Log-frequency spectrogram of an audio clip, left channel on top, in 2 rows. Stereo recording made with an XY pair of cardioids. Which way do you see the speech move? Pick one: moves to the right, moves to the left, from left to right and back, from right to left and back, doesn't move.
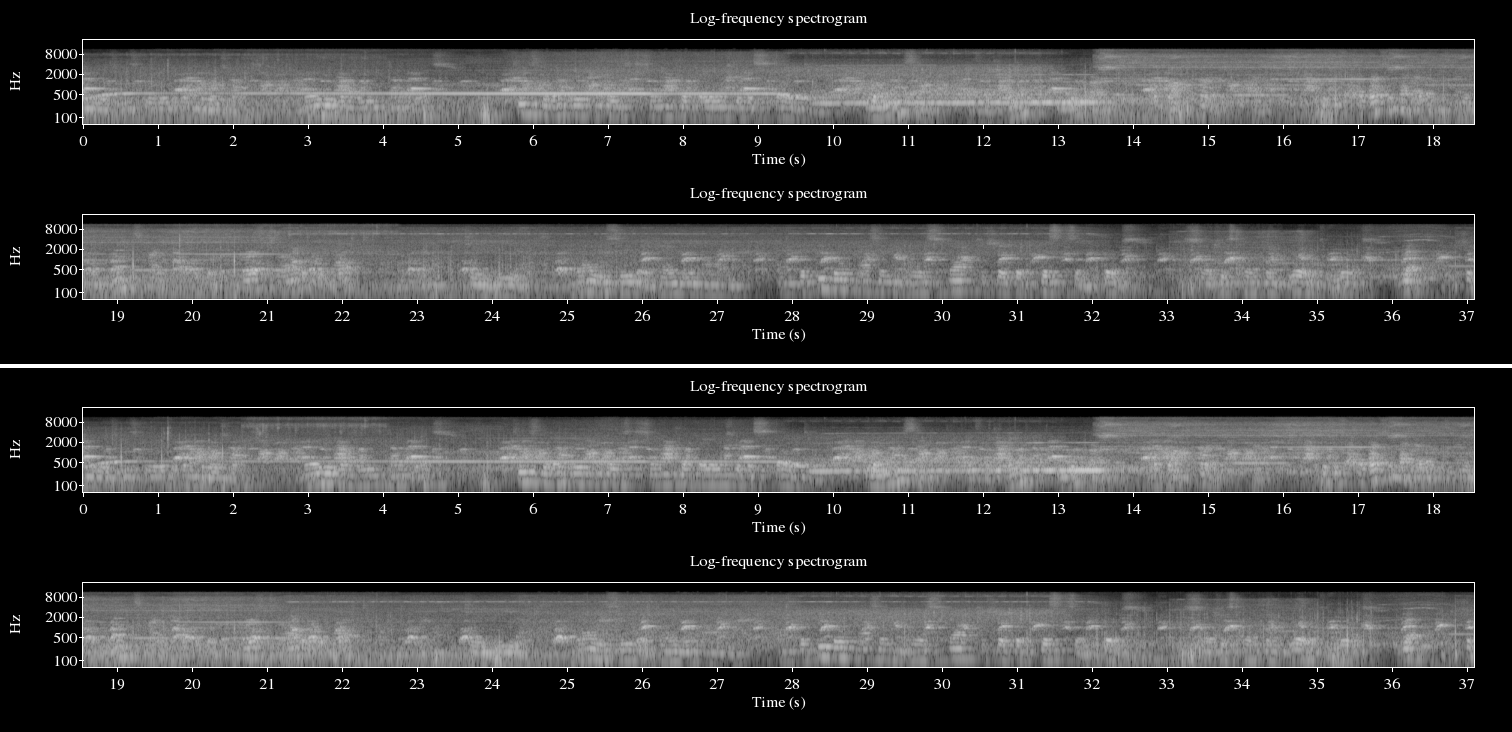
doesn't move.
